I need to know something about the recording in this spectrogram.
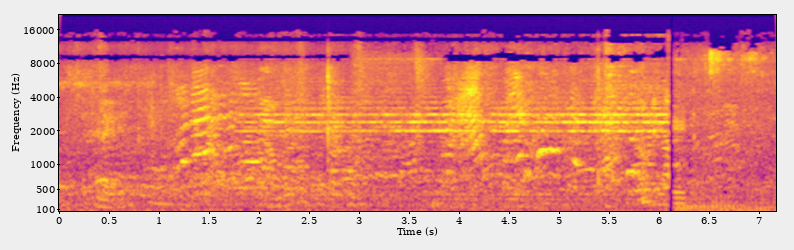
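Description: Men talk and chatter nearby in a busy crowd.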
